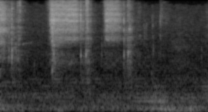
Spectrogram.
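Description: A handheld sprayer mists herbicide onto poison oak leaves in a yard, two short hissing bursts close by and fairly faint, with quiet rustling between them.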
